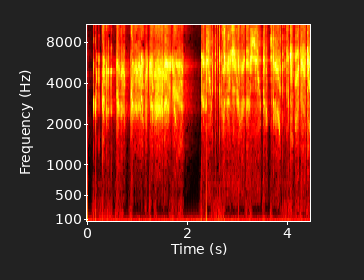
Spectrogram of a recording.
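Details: Swiftlet roosting lure call in the Raja Di Laut style, played to draw birds in to roost: dense, continuous high chirping twitter, briefly broken by a short gap near the middle.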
